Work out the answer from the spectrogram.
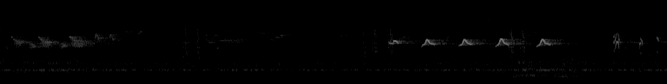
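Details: Song thrush singing, recorded 27 April 2016: soft high warbled phrases, then a clear sharp note repeated five times in quick succession around four to five and a half seconds, followed by faint short notes.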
